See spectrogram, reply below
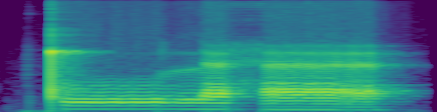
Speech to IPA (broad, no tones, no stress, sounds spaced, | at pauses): ǃ uː lː æ h æ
